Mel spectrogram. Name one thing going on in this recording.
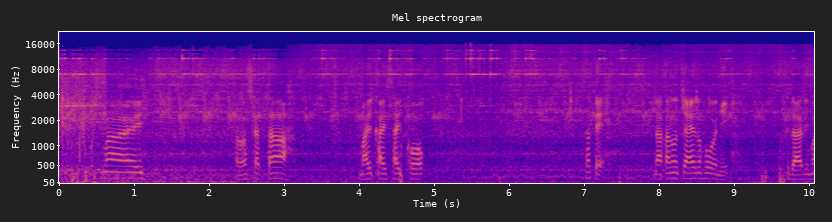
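Bicycle tyres hum softly on a smooth paved road.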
